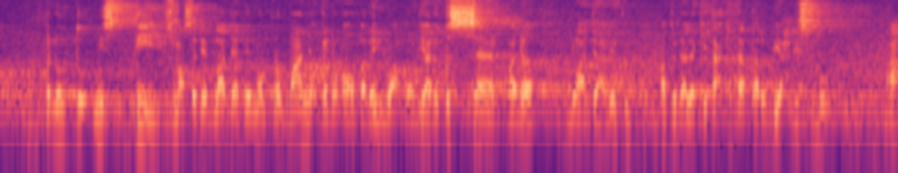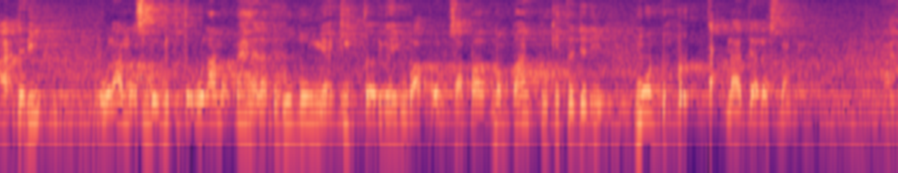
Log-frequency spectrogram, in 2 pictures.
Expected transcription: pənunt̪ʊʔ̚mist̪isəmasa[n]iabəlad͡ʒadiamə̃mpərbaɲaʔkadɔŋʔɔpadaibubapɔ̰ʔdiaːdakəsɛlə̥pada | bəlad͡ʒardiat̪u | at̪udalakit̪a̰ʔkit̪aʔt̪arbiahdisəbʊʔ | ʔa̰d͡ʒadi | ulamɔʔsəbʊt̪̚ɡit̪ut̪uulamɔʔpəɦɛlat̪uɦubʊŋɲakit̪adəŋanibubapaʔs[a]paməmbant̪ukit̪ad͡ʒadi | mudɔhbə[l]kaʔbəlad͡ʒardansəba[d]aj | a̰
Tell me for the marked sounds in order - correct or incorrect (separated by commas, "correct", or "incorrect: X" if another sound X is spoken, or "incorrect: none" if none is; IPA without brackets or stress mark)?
incorrect: d, correct, incorrect: r, incorrect: ɡ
